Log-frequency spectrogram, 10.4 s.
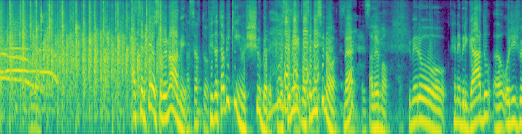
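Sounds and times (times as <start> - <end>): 
audience applause: 0.0 - 3.4
speech: 2.6 - 10.4
laughter: 5.4 - 7.8.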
